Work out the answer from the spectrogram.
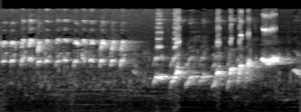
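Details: White-rumped shama singing as a provoking master track to rouse other birds: a rapid, steady stream of high chirping notes shifts into a louder, rolling series of varied whistles rising in pitch.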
